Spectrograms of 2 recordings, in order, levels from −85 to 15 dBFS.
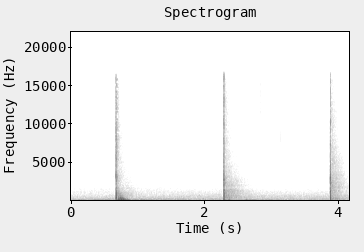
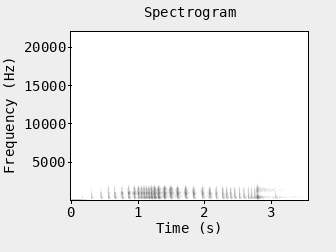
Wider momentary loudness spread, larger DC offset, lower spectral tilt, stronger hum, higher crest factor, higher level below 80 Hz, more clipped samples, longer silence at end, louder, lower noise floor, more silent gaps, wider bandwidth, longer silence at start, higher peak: first, 26 LU vs 20 LU; neither; first, -4.5 dB/octave vs 6.5 dB/octave; neither; first, 32 dB vs 26 dB; first, -50 dBFS vs under -90 dBFS; neither; second, 0.15 s vs 0.7 s; first, -38 LUFS vs -43 LUFS; second, -63 dBFS vs -76 dBFS; neither; first, 16 kHz vs 2.3 kHz; about the same, 0.1 s vs 0 s; first, -10 dBFS vs -18 dBFS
